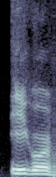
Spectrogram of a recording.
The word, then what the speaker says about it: Igor: Igor, so it's actually pronounced Igor, but it's a common mistake.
